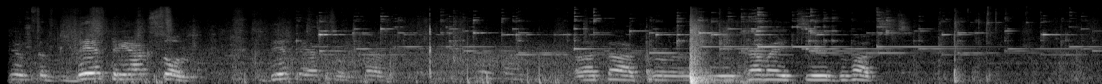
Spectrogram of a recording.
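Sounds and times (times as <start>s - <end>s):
small hard objects tinkling: 2.8s - 11.0s
soft knocks: 6.4s - 7.8s.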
